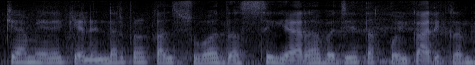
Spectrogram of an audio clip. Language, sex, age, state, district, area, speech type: Hindi, female, 45-60, Madhya Pradesh, Ujjain, urban, read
